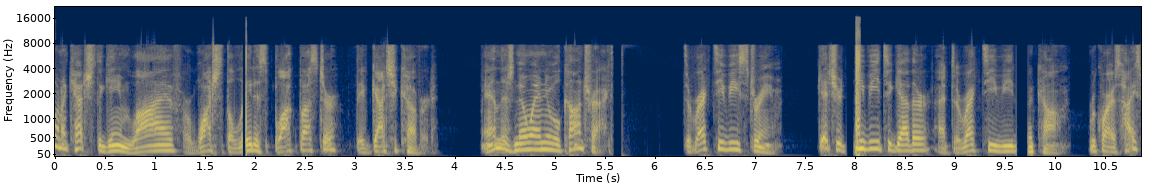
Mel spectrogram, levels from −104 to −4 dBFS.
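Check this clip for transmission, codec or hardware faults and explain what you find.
The clip carries four instances of packet loss on an ADPCM call, heard over otherwise clean-sounding G.722 wideband speech.

The dropouts fall at 1.88–1.94 s (40 ms lost, between "live or watch the" and "blockbuster they've got you"), 5.58–5.76 s (100 ms, after "there's no annual"), 7.92–8.11 s (80 ms, before "together at") and 9.62–9.80 s (120 ms). Missing packets become silence, and the decoder's predictor and step size lose sync with the sender's. Each gap appears as a flat, hard-edged hole in the waveform and a vertical blank stripe on a spectrogram. The speech then returns with slight, brief distortion that settles within tens of milliseconds.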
